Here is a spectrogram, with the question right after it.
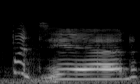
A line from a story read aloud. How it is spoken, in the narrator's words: Willie whined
